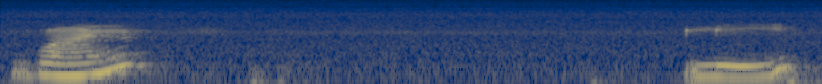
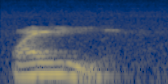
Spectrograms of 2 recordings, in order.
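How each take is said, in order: First: An n sound is followed by an l. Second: The n becomes l, giving a double l. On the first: The speaker calls it wrong. "This is wrong" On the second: The speaker calls it right. "You're supposed to pronounce this as"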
